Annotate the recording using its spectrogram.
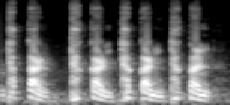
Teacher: जीभ हमारे तालू को छूते हुए एक झटके सा के साथ नीचे की तरफ आती है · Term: उत्क्षिप्त व्यंजन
